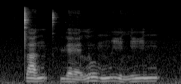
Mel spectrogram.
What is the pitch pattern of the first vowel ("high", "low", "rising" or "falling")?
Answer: rising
